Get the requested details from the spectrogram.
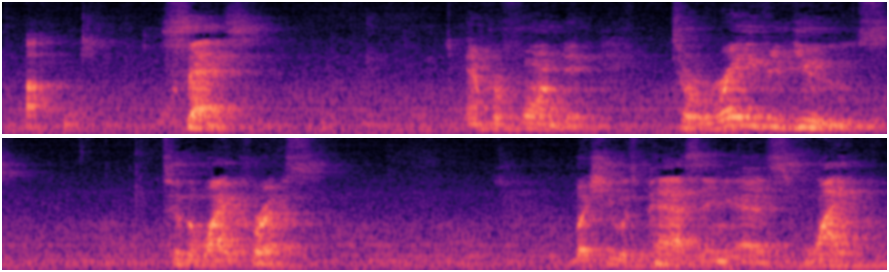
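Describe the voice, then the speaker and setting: Over noticeable background noise, a man speaks at a very slow pace and fairly high pitch, with very wide pitch swings and long, frequent pauses. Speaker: spoken word poet. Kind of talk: talk to a live audience. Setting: live event at a church.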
